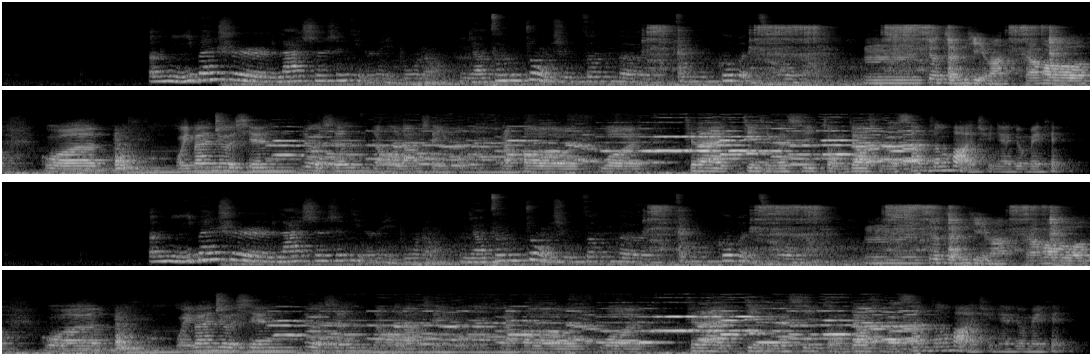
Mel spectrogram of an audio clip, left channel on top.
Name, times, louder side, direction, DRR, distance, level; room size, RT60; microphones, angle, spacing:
voice 1, 1.5-8.2, equal, ahead, -4 dB, 0.5 m, -31 dB
sound 1, 2.2-9.1, left 1 dB, 25° right, 1.2 m, -40 dB
sound 2, 6.4-8.4 8.7-12.4 12.7-20.0, equal, 90° left, 1.1 m, -25 dB
voice 2, 8.6-11.9 12.1-12.3 12.6-21.4, left 3 dB, 65° left, 2 dB, 0.6 m, -28 dB
sound 3, 11.3-17.3, right 1 dB, 85° right, 1.3 m, -38 dB
3.4 x 2.2 x 3.0 m, 0.69 s
head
